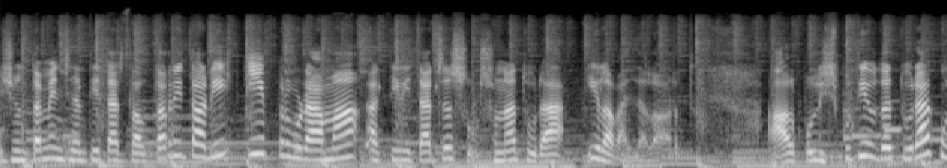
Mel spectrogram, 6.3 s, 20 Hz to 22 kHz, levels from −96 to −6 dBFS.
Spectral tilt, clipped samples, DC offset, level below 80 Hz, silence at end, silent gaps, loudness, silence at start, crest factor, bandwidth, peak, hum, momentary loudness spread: -4.5 dB/octave; under 0.1%; under 0.1%; -38 dBFS; 0 s; none; -23 LUFS; 0 s; 20 dB; 16 kHz; -4 dBFS; none; 11 LU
